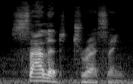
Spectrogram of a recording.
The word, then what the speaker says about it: salad dressing: 1, 2, 3, 4 syllables. The first one is stressed, so, and then just ignore the lower stress mark. So for the pitch, so it's da. Salad dressing.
